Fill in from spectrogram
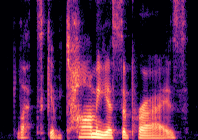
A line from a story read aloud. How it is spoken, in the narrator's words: murmured Tuppence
